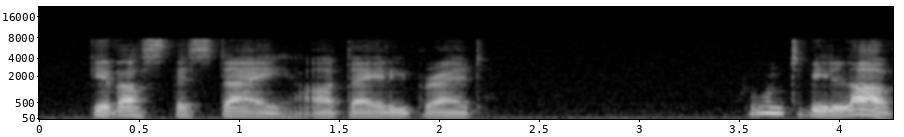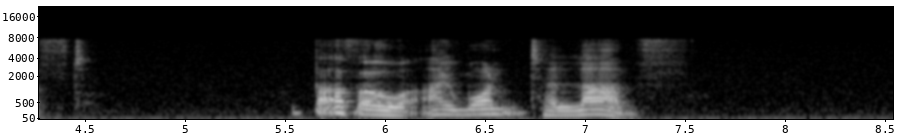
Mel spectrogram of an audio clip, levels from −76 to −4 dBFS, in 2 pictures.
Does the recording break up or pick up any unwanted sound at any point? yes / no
no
